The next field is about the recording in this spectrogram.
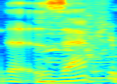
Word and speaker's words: Zapier: And Zapier makes you happier, right, Bryan? – That's correct. – I heard that once, right? It's a fun thing. – Yeah, it helps you pronunciate it correct.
